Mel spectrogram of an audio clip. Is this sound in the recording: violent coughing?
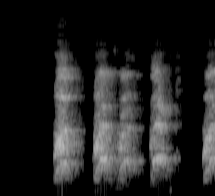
no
